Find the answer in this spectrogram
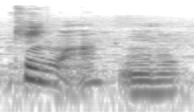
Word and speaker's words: quinoa: it had some crunchy quinoa. Quinoa. I had to make sure I said it right because I like to call it quinoa.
